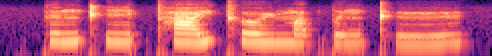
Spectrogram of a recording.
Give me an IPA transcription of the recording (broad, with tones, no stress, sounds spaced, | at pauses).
k ɪ˨˧ ŋ kʰ iː˨ t̚ t̪ʰ aː˨˥ j kʰ ɵ˨ ɥ m ɐ˨ k̚ p ɪ˨ ŋ t̪ʰ yː˨˧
